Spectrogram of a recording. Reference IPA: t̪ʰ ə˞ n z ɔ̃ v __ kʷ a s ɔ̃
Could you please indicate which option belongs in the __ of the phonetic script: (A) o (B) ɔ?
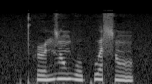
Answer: A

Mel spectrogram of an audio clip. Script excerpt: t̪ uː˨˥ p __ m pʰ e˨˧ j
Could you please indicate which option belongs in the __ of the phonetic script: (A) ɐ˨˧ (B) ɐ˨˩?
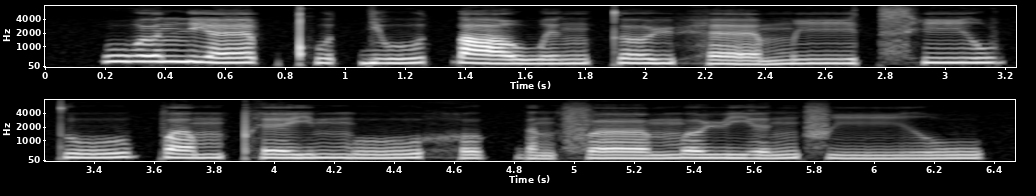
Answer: A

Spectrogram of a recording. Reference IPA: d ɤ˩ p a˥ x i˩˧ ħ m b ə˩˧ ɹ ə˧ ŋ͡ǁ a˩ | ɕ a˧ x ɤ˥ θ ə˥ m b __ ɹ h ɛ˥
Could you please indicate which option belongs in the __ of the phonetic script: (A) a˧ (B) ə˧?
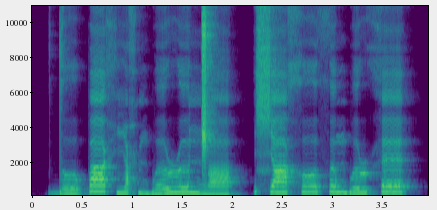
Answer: B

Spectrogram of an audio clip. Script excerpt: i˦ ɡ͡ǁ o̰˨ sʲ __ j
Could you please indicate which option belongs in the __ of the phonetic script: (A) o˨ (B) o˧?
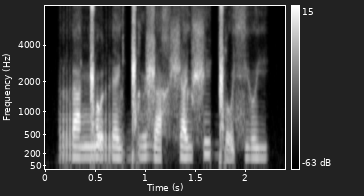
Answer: B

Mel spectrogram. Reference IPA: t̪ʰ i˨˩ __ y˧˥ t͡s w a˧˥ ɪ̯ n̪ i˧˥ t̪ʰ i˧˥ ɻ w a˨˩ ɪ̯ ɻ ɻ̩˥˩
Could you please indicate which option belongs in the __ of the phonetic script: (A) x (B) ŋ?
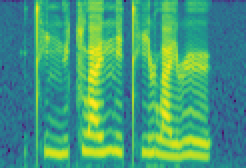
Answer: B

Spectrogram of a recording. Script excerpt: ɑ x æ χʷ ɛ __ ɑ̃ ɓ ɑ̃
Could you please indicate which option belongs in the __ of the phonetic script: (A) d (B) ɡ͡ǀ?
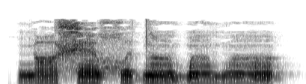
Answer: A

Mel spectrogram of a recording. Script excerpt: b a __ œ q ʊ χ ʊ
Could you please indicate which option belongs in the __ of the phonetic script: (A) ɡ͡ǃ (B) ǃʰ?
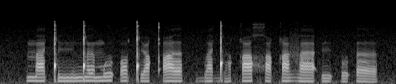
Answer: A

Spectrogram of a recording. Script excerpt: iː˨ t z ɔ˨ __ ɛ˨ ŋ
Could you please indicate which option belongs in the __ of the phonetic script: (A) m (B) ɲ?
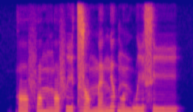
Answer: A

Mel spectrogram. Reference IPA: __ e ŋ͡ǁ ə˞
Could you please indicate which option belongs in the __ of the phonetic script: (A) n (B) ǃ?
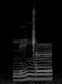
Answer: A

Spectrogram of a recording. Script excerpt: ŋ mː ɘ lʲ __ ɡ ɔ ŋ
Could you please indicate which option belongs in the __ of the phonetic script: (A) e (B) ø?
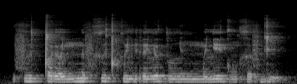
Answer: A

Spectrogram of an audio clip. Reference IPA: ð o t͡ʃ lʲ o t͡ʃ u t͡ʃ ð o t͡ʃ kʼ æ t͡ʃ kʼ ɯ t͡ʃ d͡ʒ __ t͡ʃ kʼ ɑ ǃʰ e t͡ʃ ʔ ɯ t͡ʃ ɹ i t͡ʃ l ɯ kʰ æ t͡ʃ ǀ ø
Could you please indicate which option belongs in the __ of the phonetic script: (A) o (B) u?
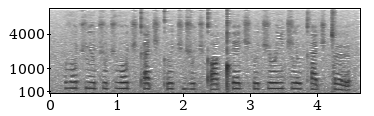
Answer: B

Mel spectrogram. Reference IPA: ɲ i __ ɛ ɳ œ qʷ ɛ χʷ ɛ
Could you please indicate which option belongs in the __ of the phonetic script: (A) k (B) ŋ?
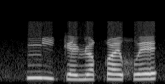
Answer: A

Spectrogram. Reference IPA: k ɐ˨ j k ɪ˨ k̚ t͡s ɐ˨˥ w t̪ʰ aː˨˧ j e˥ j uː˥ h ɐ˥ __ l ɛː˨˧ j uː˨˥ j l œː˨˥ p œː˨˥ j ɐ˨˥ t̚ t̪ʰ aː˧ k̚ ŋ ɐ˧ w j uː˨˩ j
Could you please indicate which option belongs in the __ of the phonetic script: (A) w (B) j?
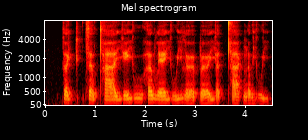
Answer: A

